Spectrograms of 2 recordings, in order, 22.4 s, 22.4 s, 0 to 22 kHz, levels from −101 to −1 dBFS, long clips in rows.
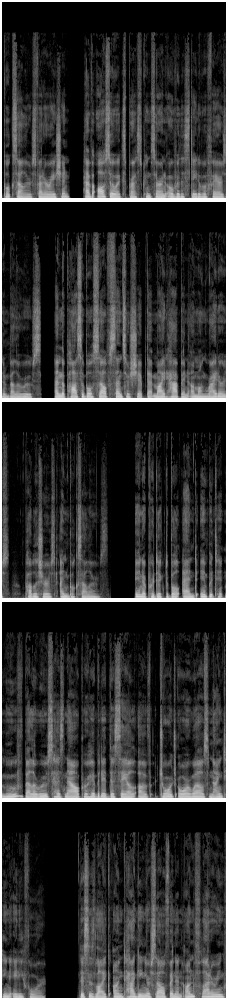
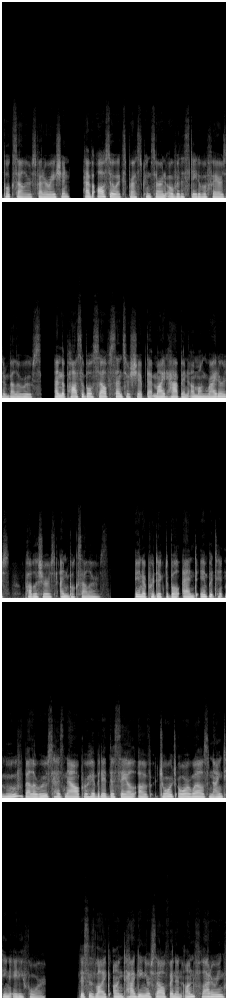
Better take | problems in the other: first | muffled; slightly; fading above 3.5 kHz

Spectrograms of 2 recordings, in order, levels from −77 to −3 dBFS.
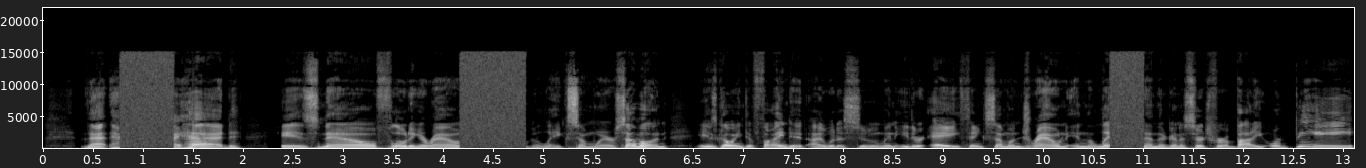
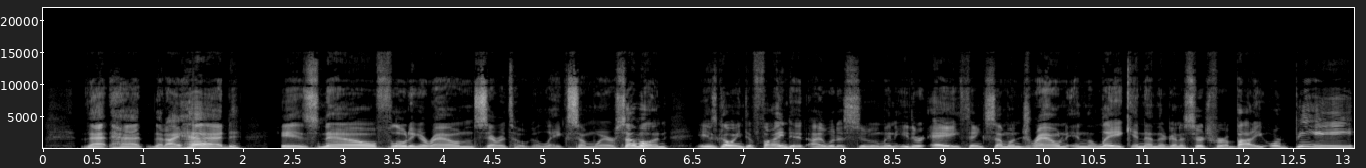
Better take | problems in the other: second | audio cutting out; filled with static; at 1 s for 0.5 s, at 4 s for 0.5 s and at 11 s

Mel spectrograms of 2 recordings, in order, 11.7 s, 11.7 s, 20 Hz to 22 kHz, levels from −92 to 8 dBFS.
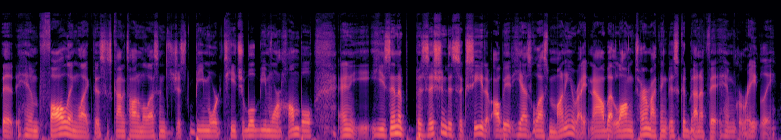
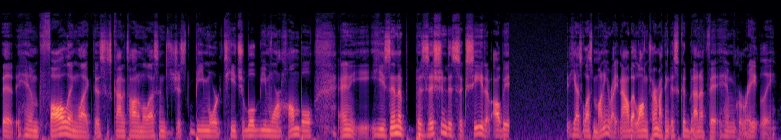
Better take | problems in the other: first | audio freezing; at 7.5 s for 1 s

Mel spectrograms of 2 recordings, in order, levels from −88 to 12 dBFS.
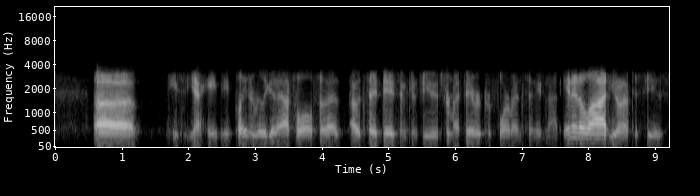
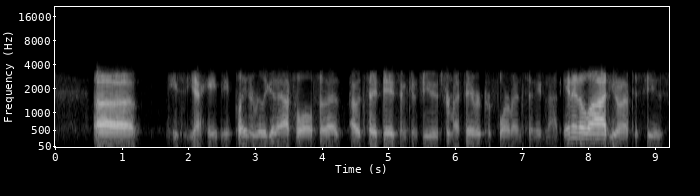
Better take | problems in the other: neither | phone-call audio; poor line; nothing above 3 kHz; the same in both

